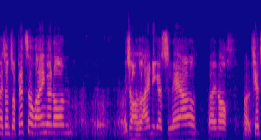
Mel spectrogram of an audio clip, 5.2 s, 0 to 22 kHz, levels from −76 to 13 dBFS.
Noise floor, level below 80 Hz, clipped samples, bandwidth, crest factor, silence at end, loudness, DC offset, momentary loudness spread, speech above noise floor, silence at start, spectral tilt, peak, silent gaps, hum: -43 dBFS; -66 dBFS; under 0.1%; 13 kHz; 22 dB; 0 s; -22 LUFS; under 0.1%; 17 LU; 19 dB; 0 s; 1 dB/octave; -4 dBFS; none; none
